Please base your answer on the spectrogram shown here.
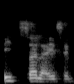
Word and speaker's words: pizza: palabra parte del español por ende se va a pronunciar como la pronunciación italiana así que la variación pizza cuando vemos dos zetas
